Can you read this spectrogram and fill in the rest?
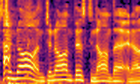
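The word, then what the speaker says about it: Dannon: Did you know that Dan in yogurt, it's pronounced Danon? – Yes. – I was watching a news... – You did? – Because it's French.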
